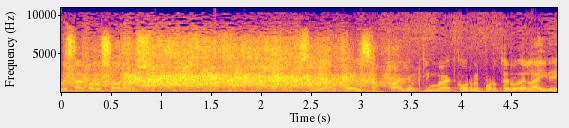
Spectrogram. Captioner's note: audience applauding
